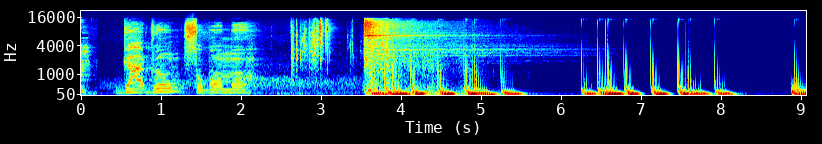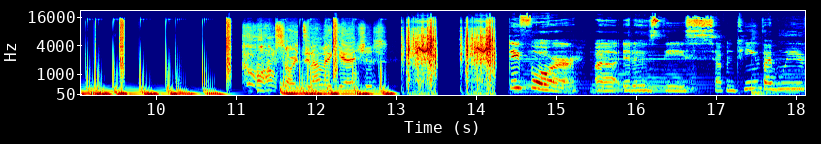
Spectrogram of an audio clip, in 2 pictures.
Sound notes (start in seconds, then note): 2.6 glocking sound; 13.8 camera shutters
